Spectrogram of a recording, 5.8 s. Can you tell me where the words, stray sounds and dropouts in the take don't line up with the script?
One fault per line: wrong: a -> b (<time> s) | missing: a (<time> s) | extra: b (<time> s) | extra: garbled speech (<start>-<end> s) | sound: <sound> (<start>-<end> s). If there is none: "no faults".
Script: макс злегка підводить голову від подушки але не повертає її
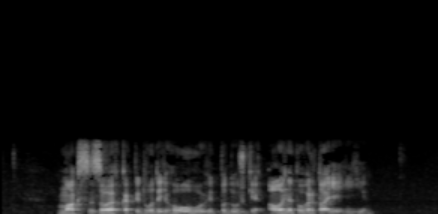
no faults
